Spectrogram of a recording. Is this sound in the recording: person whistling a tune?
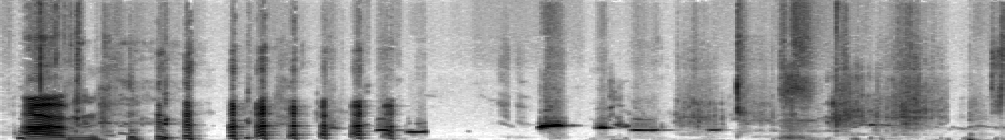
yes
